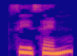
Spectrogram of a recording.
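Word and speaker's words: si xén (喜神): Hỷ thần, thần vui, tiếng Trung đọc là, si xén, người chết.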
